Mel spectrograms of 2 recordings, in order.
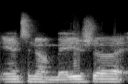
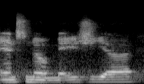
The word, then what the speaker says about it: antonomasia: It can be antonomasia, antonomasia, antonomasia, or antonomasia. And it's Latin from Greek.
